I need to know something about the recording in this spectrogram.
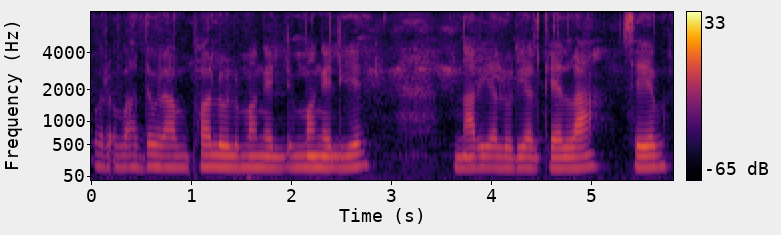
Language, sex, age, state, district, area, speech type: Maithili, female, 45-60, Bihar, Purnia, urban, spontaneous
